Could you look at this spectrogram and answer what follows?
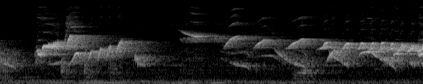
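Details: Common iora singing vigorously, kept as a caged songbird in Indonesia: bright whistled and chattering notes that slide up and down, with a quiet start before a burst of rapid, uneven phrases.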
